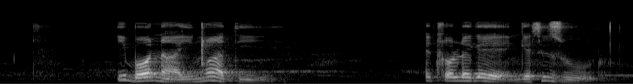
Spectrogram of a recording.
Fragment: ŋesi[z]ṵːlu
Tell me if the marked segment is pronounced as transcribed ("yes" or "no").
yes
